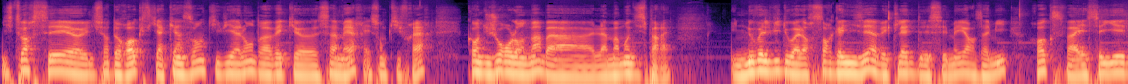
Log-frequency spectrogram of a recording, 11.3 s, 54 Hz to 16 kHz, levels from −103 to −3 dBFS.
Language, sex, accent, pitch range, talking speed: French, male, French, 95-120 Hz, 245 wpm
